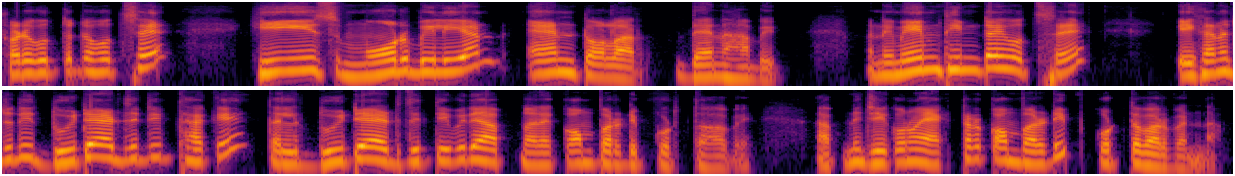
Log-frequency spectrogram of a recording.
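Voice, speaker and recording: High-voiced man teaching grammar. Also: fairly bright tone, no echo, studio quality. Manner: explains step by step, reads example sentences slowly, asks "ঠিক আছে?". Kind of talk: online lecture. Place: online class over Meet and Zoom.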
